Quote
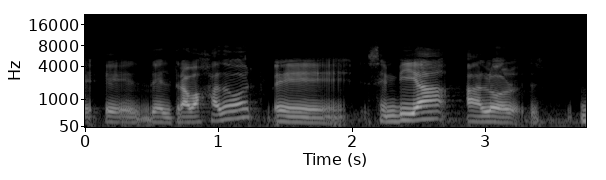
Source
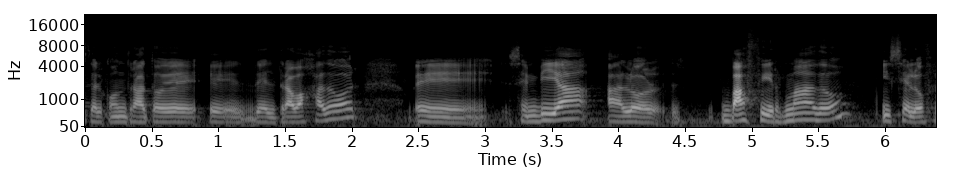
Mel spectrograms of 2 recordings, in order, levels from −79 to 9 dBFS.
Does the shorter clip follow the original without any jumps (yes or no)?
no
